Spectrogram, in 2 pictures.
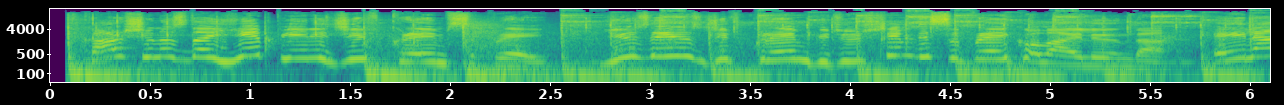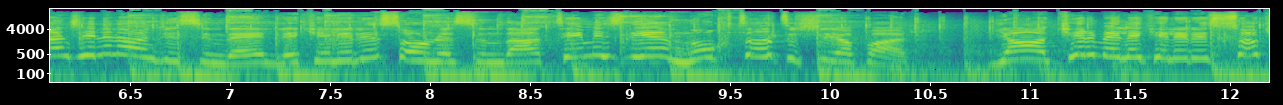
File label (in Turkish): reklam; cif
